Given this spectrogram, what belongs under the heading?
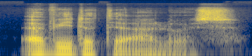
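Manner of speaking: ordinary delivery, nothing marked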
